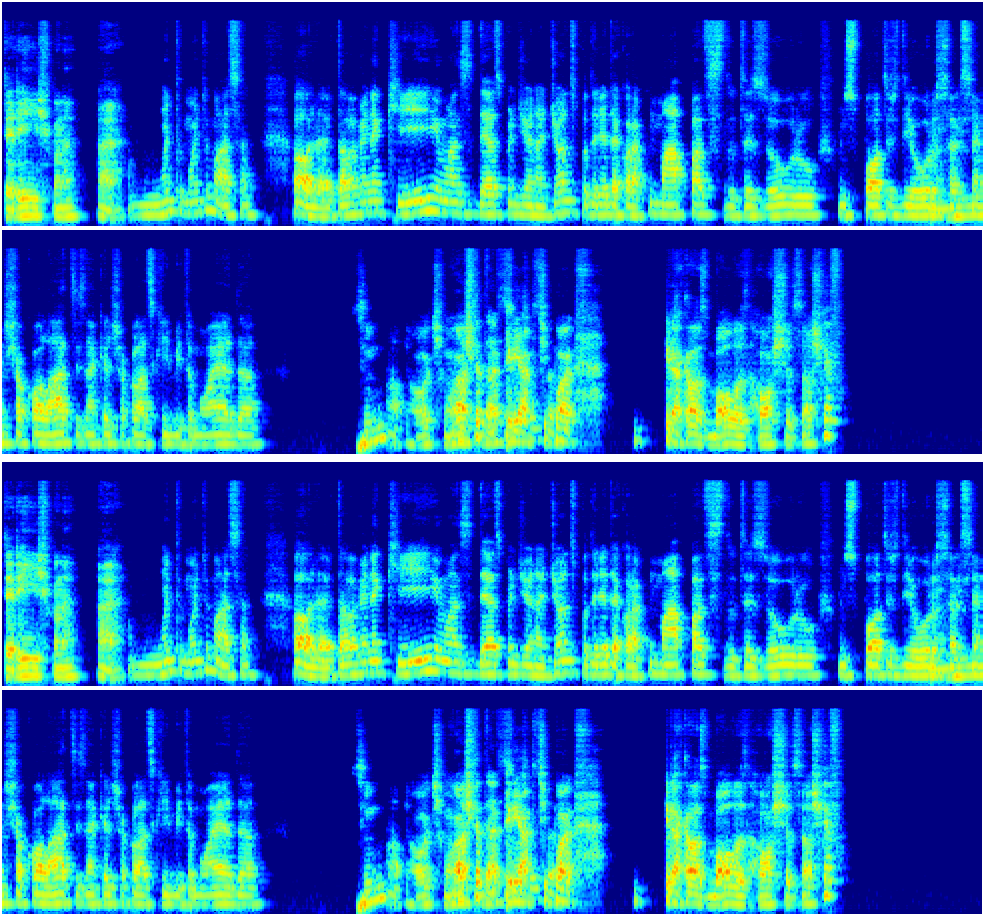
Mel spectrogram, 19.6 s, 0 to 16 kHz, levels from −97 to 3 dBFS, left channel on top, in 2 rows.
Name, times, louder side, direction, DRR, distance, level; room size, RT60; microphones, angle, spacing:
voice 1, 0.0-1.2 9.2-9.9 13.3-15.8 16.4-18.2, right 2 dB, 20° right, 0.6 m, -31 dB
voice 2, 1.3-12.3 13.6-13.8 14.2-14.7 15.1-15.3, right 1 dB, 5° left, 1.1 m, -34 dB
4.6 x 2.1 x 2.2 m
head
